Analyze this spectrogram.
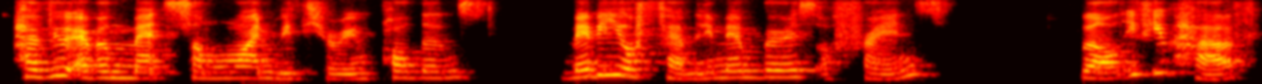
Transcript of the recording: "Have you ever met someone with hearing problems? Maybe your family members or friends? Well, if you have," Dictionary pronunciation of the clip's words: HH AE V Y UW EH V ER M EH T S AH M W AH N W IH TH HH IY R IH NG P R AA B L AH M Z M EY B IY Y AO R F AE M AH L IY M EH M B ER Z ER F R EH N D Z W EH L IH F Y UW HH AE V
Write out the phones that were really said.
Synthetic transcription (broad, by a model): HH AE V Y UW EH V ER M EH T S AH M W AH N W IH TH HH IY R IH NG P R AA B L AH M S M EY B IY Y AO F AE M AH L IY M EH M B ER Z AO F R EH N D S W EH L IH F Y UW HH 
